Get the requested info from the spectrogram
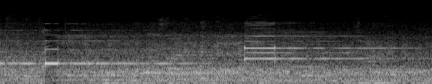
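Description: A steady, held pitched tone with a short louder blip about half a second in fades out. Then, about two and a half seconds in, a higher steady tone begins and holds, over a continuous murmur of voices in a large hall.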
